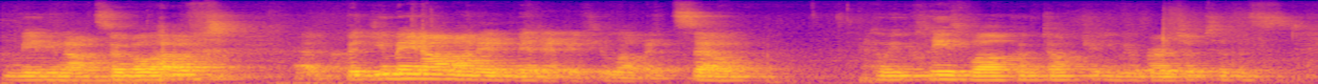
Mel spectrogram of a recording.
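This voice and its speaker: A man's voice: medium pitch, fairly quick, darkish tone. A man hosting a live comedy science show with an audience, playful and laughing often. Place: theater stage. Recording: echoey theater from far off.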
